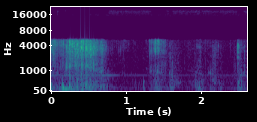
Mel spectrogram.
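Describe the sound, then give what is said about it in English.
Biting into and chewing lemon pepper flavored tuna: a loud crisp crunch of the first bite, then a few softer, spaced crunches as the mouthful is chewed. “All right, we got our first bite here. This is lemon pepper flavor, either tuna or tuna.”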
